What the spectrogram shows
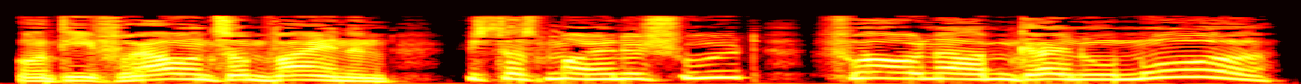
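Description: A cowardly male jester with a shrill, whiny, pleading voice. He sounds sly and self-pitying, high and nasal-edged, in a storybook reading. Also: measured pace, dry recording, highs cut off. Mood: whining.

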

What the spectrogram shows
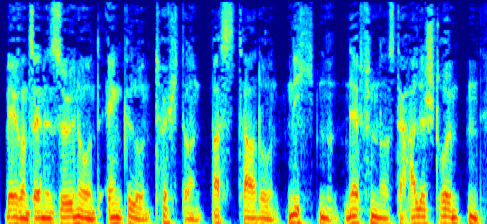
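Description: Deep husky male audiobook narrator. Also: dry recording, muffled recording. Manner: steady, measured storytelling. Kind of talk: scripted narration.

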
